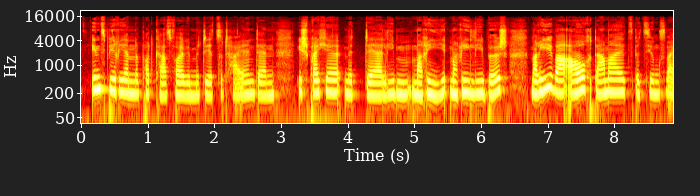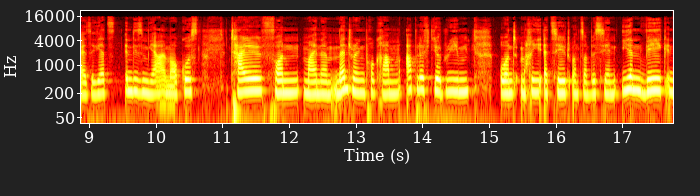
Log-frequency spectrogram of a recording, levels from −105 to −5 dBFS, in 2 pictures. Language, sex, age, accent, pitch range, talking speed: German, female, 20-39, German, 200-220 Hz, 145 wpm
